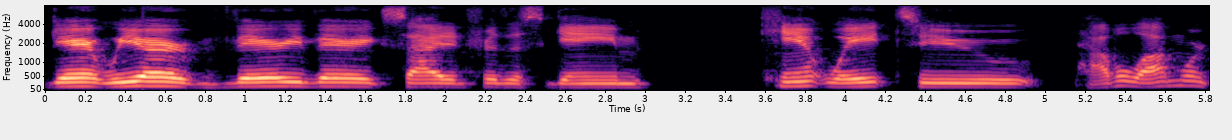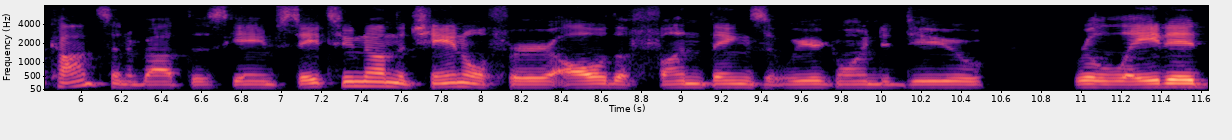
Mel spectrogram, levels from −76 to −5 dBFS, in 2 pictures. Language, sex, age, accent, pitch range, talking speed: English, male, 10-29, American, 120-145 Hz, 190 wpm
